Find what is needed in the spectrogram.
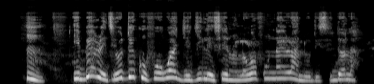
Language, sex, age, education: Yoruba, female, 30-45, tertiary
